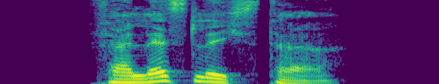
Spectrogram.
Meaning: inflection of verlässlich: 1. strong/mixed nominative masculine singular superlative degree 2. strong genitive/dative feminine singular superlative degree 3. strong genitive plural superlative degree
- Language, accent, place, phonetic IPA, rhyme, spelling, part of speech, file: German, Germany, Berlin, [fɛɐ̯ˈlɛslɪçstɐ], -ɛslɪçstɐ, verlässlichster, adjective, De-verlässlichster.ogg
